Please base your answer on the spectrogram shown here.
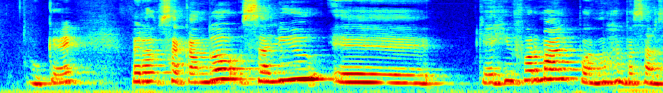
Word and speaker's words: salut: Ok, este salut, de aquí tampoco, esa T no se pronuncia.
